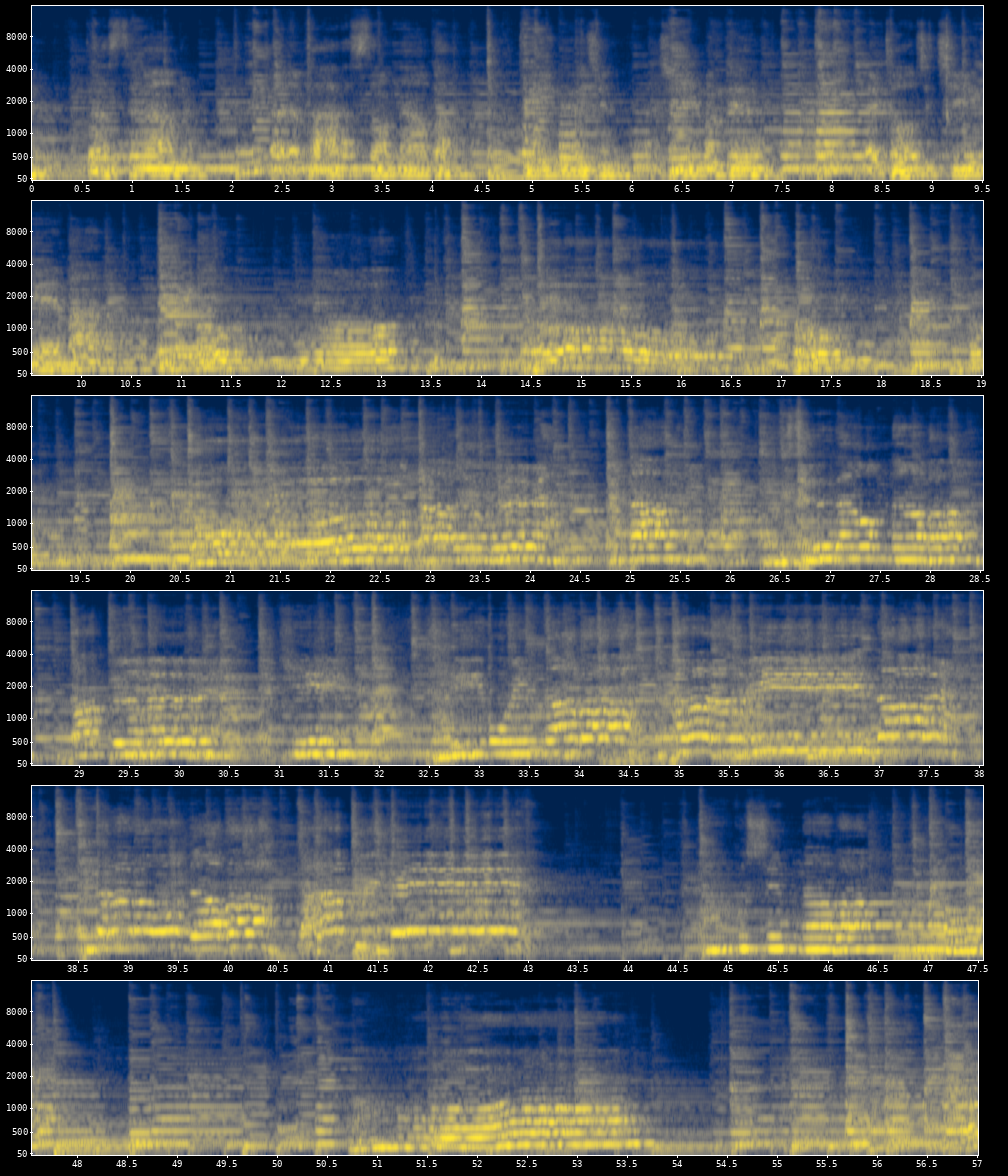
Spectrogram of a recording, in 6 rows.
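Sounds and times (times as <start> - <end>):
man singing into microphone: 0.0 - 43.2, 44.7 - 48.2, 50.6 - 53.9, 56.6 - 57.0
strummed acoustic guitar: 0.0 - 57.0.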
